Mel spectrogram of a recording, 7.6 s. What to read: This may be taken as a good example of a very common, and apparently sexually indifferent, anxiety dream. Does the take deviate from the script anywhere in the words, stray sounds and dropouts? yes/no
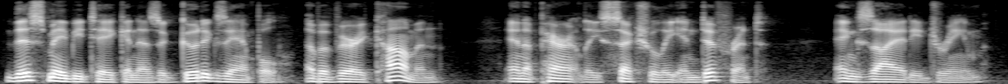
no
